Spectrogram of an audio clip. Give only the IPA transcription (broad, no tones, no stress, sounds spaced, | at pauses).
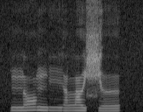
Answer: n ɔ ŋ iː lˠ ə ɕ ə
